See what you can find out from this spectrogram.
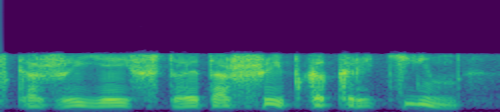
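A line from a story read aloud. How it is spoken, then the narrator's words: Hissing. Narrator (Russian): прошипела она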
